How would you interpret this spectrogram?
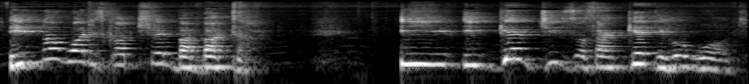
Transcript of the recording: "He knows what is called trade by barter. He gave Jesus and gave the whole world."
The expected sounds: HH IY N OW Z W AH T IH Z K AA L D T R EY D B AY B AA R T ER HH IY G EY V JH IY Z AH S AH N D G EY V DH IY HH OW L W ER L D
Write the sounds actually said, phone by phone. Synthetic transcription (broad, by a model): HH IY N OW W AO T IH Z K AA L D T R EY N B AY B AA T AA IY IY G EY V JH IY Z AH S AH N G EY V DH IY HH OW L W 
